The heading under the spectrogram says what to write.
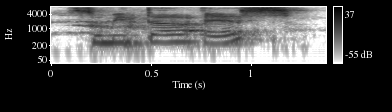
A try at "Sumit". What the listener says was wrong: It is not Sumita, it is Sumit. Basically, I think you read it Sumita.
